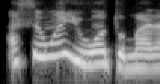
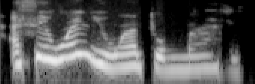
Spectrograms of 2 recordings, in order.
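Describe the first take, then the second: First: Nigerian accent, quick and firm; Naija accent. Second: Nigerian accent, heavy intonation; Naija accent. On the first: To the American brothers on the live, in Naija accent. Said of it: "I was saying it like I'm saying it right now". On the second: Retelling her talk on the live, Naija accent. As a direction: lean into the Naija tune. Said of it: "with all the Naija accent, intonation". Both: Shown as a demonstration.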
